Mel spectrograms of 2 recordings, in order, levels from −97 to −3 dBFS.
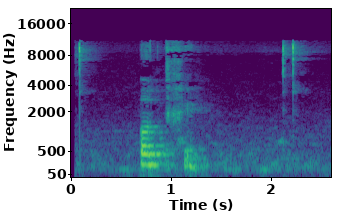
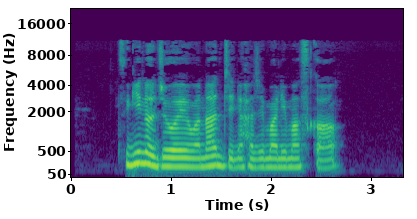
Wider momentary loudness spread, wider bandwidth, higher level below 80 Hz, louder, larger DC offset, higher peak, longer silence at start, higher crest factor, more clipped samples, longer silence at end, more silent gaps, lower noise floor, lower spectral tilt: first, 19 LU vs 10 LU; about the same, 11.5 kHz vs 11.5 kHz; about the same, -66 dBFS vs -68 dBFS; second, -31 LUFS vs -22 LUFS; neither; about the same, -6 dBFS vs -6 dBFS; second, 0.05 s vs 0.5 s; first, 28 dB vs 18 dB; neither; second, 0.3 s vs 0.65 s; neither; second, -55 dBFS vs -75 dBFS; second, -4 dB/octave vs -5.5 dB/octave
